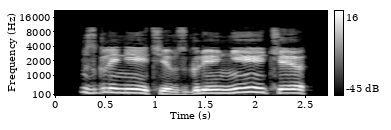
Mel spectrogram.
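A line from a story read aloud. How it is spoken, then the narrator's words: Laughing. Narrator (Russian): отвечал, смеясь Максимилиан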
